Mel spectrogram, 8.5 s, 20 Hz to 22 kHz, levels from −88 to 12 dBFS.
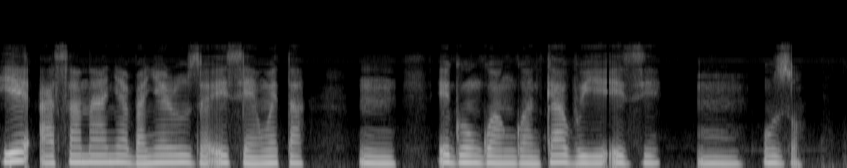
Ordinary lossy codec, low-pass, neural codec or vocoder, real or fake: Opus, 64 kbps; 7.2 kHz; none; real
